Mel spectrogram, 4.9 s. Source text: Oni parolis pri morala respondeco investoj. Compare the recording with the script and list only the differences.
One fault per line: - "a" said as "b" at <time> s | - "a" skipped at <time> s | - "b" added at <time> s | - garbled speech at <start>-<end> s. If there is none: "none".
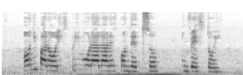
none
